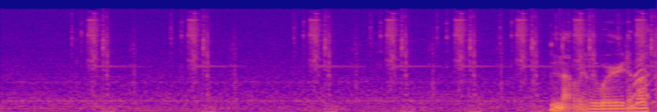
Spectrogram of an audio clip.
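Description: Menu selections tick with short clicks.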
